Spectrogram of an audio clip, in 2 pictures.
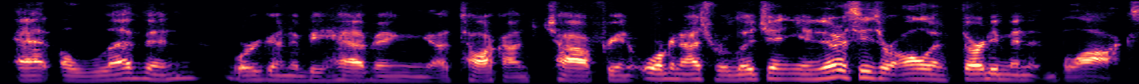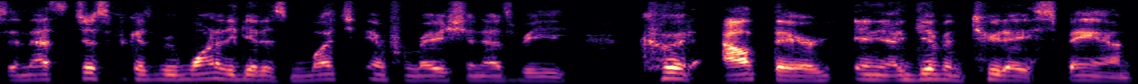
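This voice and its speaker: A man's voice: medium pitch, brisk, mellow, no room sound, highs cut off. A man hosting a video call, easygoing as he walks through a schedule. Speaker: host. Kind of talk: casual video call chat.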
